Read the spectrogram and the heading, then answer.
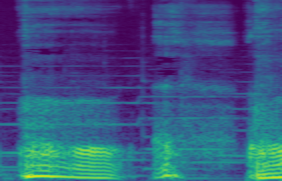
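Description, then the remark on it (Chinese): A voice imitates human snoring: three low, rough, throaty snores, a long drawn-out one followed by two shorter ones, fairly loud with brief pauses between. “哎，怎么感觉是人的呼噜的鼾声呢？”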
